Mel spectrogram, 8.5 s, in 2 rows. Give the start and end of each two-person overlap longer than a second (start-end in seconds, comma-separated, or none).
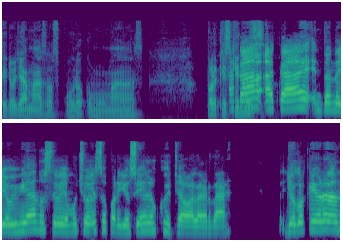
none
